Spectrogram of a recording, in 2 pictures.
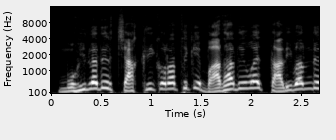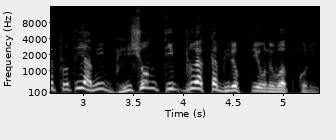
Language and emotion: Bengali, angry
